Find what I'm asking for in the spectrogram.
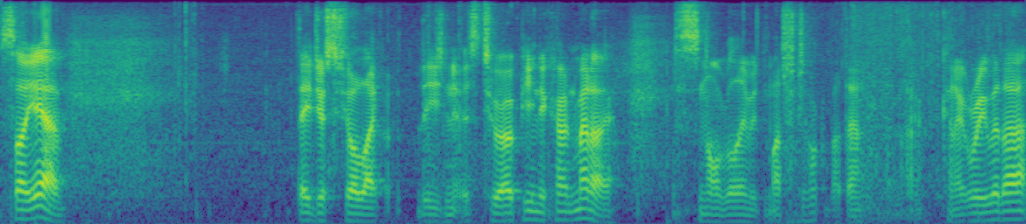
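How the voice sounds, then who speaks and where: Very fast speech from a man with a non-native accent breaks up with long, frequent pauses. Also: fairly low pitch for a man, fairly even intonation. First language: not English. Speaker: gaming YouTuber. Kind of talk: casual commentary reading patch notes. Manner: hesitant, self-correcting.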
